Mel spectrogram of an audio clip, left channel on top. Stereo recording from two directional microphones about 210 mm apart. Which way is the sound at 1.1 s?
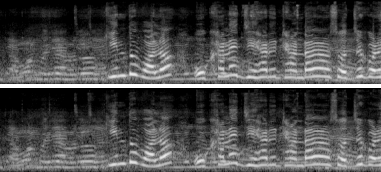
20° left (ahead or behind).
